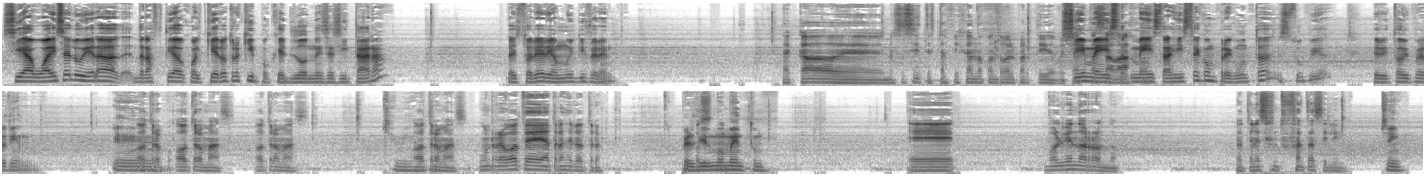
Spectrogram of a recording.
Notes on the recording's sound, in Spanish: Decidimos jugar a la Play mientras grabamos el episodio.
